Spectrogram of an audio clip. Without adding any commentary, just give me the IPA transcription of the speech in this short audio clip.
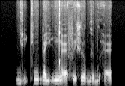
ɡ ḭ cʰ u b æ j ḭ ŋ͡ǃ æ̰ f ḛ ʃ ø o̯ ɡ ø b ɯ h æ̰

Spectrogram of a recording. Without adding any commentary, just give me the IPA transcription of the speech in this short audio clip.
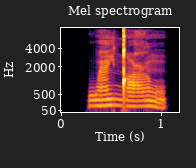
w æ̃ j ŋ͡ǃ ɑ ʕ ũ

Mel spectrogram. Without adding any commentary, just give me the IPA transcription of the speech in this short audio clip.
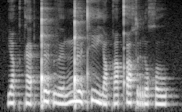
i˩ q k æ˩ ʔ ǃ ø˥˨ ʔ v ø˩ ŋ͡ǃ ø˥˨ tʰ i˥˨ j œ˩ q i˥˨ qʼ ø˥˨ χ r u˩ χ u˩

